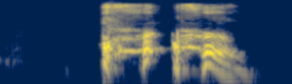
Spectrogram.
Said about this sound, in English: Hold on. Let me cough real quick.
